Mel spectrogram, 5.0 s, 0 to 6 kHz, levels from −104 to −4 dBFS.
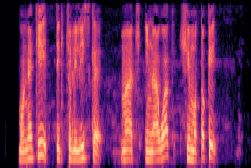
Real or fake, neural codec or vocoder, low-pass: real; none; 5.4 kHz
